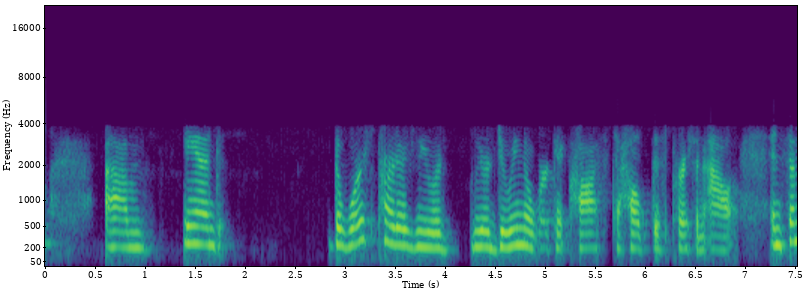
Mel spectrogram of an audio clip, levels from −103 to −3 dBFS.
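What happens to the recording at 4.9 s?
Between 4.87 and 5.03 s, just after "we were doing the", the call suffers VoIP packet loss concealed by the speech codec. About 60 ms of audio goes missing, which fits two lost packets. The decoder fills the gap by repeating its last pitch period and vocal tract filter at falling gain, so the sound smears and fades. Because each frame builds on the previous one, the speech stays weak or distorted for tens of milliseconds or more after packets return, into "at cost to help".

Underneath this, the whole clip passes through the G.729 codec (G.729A at 8 kbit/s), with plainly audible damage. The speech is rebuilt from a filter, a pitch predictor and a few pulses per frame, and nothing above 4 kHz passes, so it sounds narrowband, rough and slightly synthetic. That same frame-by-frame model is what shapes the concealment.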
